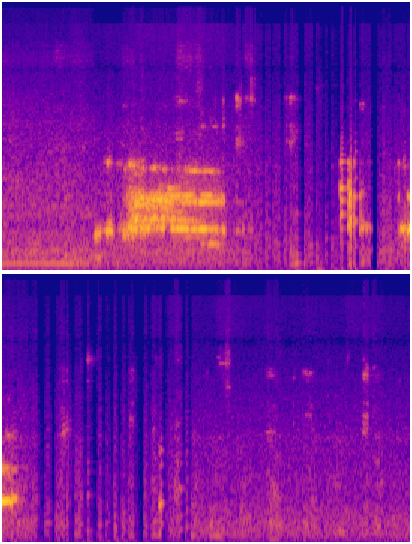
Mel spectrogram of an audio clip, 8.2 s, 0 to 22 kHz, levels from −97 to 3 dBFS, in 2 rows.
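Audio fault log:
2.37–5.99 s: repeated packet loss (robotic sound). The speech turns choppy across this stretch as audio keeps dropping out, with 37 separate gaps, the longest about 99 ms. Each hole is bridged by stretching the sound that came just before it, so roughly two-fifths of the span is patched rather than real. Because fills arrive in quick succession, the repeated, extended fragments take on a robotic character with pieces of the speech missing.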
